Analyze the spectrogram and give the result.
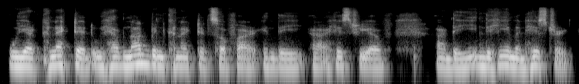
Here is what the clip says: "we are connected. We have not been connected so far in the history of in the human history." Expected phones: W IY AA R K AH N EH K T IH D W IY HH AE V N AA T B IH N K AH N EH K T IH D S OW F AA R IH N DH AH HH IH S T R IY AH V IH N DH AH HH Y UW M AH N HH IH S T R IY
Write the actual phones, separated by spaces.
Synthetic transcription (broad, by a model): W IY AA R K AH N EH K T IH D W IY HH AE V N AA T B IH N K AH N EH K T IH D S OW F AA R IH N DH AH HH IH S T R IY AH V IH N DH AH HH Y UW M AH N HH IH S T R IY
